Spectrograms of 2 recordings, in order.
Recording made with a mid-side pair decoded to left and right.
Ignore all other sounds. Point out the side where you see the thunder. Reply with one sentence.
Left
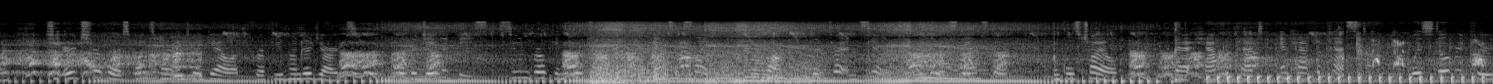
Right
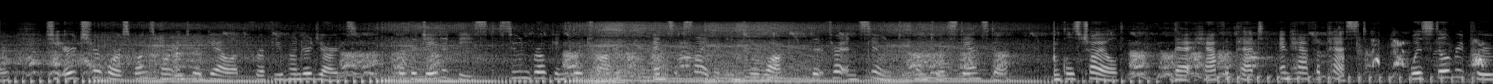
You can hear the thunder on the left.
